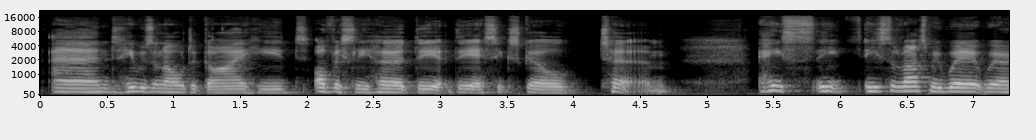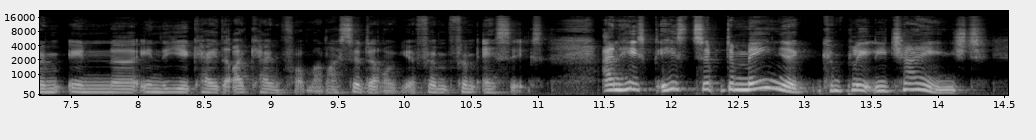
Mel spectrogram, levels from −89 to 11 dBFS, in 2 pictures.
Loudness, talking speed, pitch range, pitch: -24 LUFS, 200 wpm, 150-210 Hz, 170 Hz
